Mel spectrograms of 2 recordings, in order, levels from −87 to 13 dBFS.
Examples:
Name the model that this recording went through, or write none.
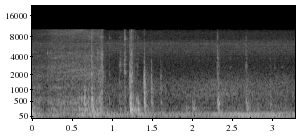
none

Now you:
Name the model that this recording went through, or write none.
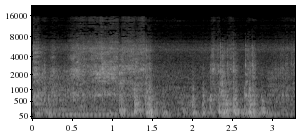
none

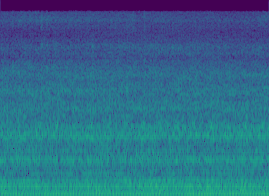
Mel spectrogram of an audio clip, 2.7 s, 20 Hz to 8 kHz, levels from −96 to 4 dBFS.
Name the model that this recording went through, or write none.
codec, DAC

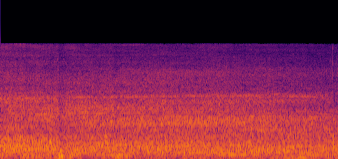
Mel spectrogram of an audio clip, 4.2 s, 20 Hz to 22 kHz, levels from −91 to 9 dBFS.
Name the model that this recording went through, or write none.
none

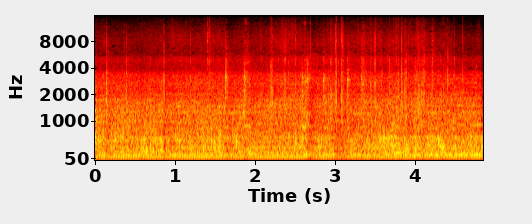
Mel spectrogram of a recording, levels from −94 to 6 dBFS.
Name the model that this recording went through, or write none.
none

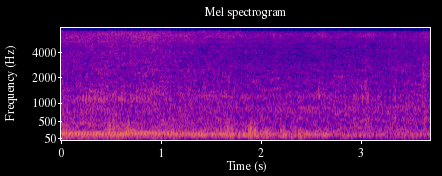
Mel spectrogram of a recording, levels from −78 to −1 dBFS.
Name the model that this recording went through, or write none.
codec, DAC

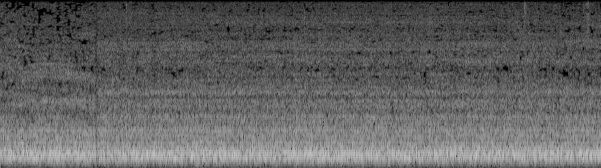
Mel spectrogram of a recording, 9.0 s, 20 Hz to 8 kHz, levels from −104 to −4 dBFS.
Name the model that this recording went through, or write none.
none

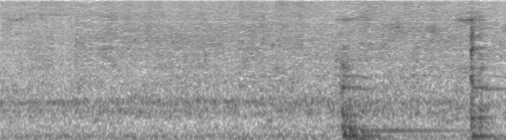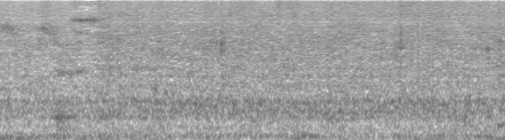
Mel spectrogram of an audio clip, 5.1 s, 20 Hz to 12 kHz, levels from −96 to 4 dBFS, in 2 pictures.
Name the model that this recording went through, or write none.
codec, DAC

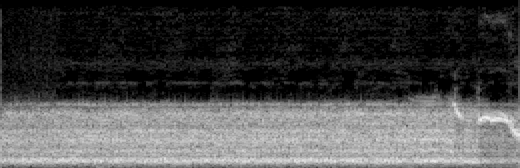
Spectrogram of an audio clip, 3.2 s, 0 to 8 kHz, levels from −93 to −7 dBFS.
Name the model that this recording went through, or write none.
none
